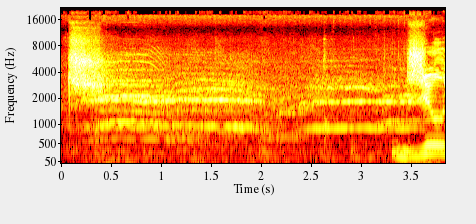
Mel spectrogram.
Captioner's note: audience cheering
